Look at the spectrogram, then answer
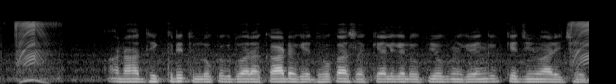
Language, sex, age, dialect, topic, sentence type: Maithili, male, 31-35, Southern/Standard, banking, question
